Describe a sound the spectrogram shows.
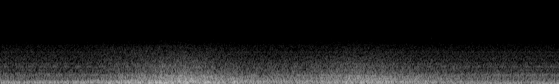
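A truck engine roars louder as the truck turns.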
